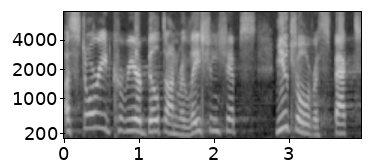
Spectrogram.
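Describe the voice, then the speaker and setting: A loud woman at a high pitch, at a very slow pace. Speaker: family member giving speech. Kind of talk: prepared speech.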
